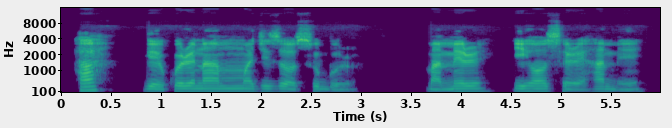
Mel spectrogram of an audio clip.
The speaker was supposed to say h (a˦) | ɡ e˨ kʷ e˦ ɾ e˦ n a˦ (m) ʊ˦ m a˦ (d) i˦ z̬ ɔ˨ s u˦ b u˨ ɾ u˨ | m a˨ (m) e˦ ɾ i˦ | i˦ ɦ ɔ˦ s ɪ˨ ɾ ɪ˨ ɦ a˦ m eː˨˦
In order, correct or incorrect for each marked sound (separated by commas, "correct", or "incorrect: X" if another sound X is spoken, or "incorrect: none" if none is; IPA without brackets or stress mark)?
correct, correct, incorrect: d͡ʒ, correct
